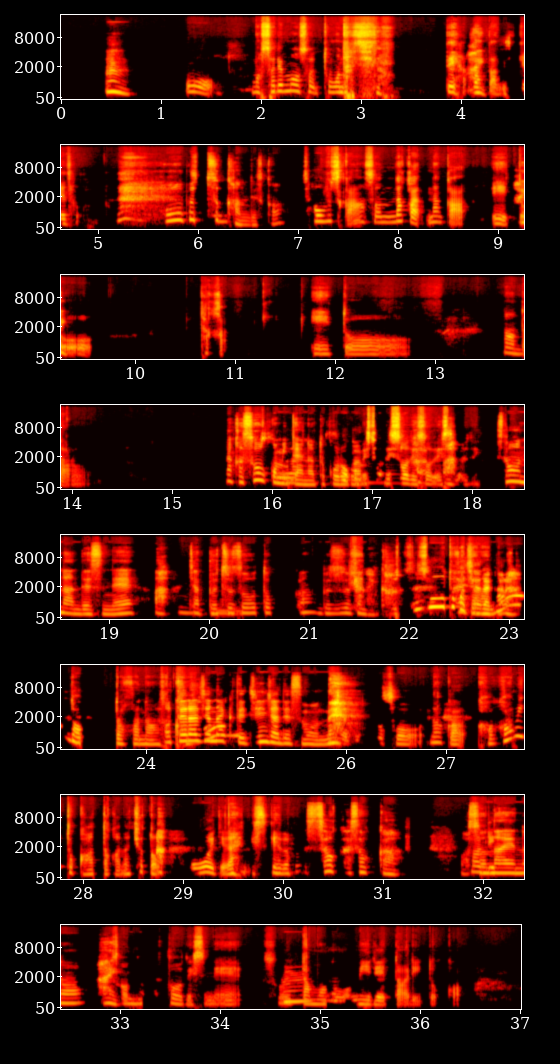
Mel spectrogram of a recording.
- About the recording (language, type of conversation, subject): Japanese, podcast, 一番印象に残っている旅の思い出は何ですか？
- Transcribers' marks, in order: tapping; background speech; laughing while speaking: "友達の提案だったんですけど"; distorted speech; unintelligible speech; unintelligible speech; laughing while speaking: "大社だから"; laugh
